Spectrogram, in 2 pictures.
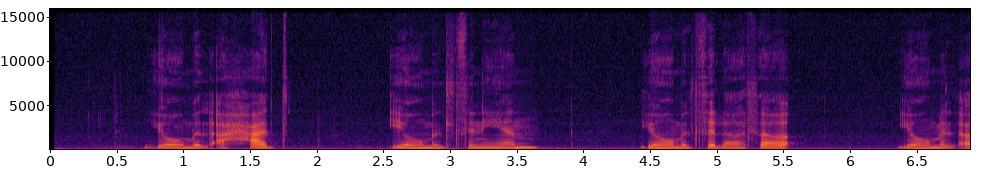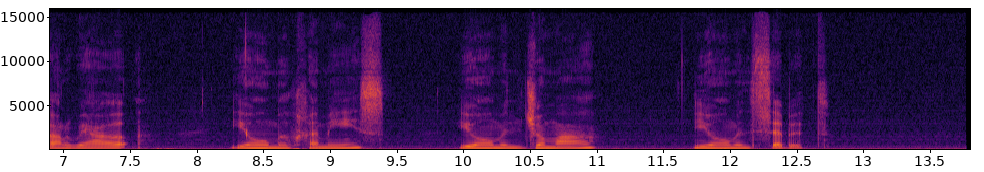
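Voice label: days, arabic, Iraqi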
